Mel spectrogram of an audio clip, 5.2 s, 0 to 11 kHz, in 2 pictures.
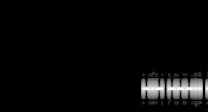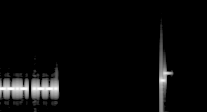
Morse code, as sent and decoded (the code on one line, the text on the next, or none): -.- ---.. --.- .--.
K8QP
